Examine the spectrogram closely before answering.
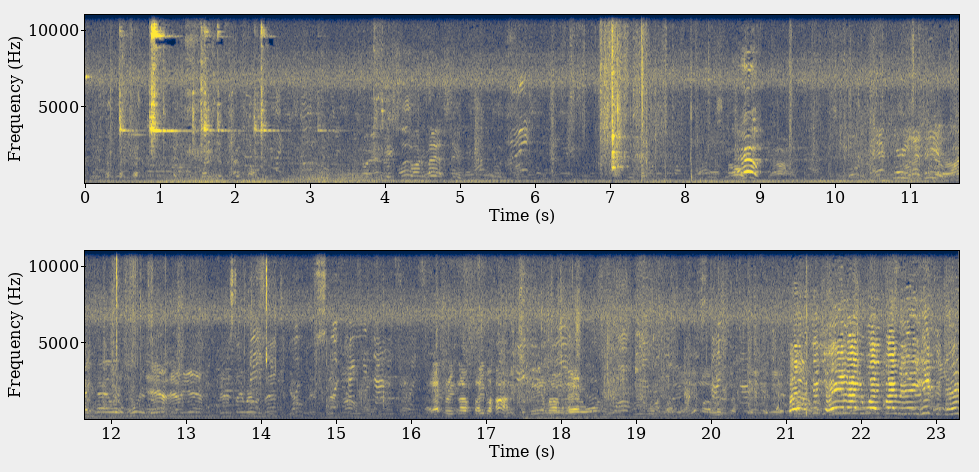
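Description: Men call out and shout across an open field.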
